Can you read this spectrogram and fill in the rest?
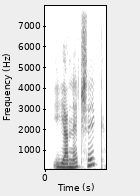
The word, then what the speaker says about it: Janecek: Und beim Zukunftsforum, jetzt musst du mir nochmal helfen, ist zu Gast Dieter Janecek. – Die Betonung liegt auf der ersten Silbe.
